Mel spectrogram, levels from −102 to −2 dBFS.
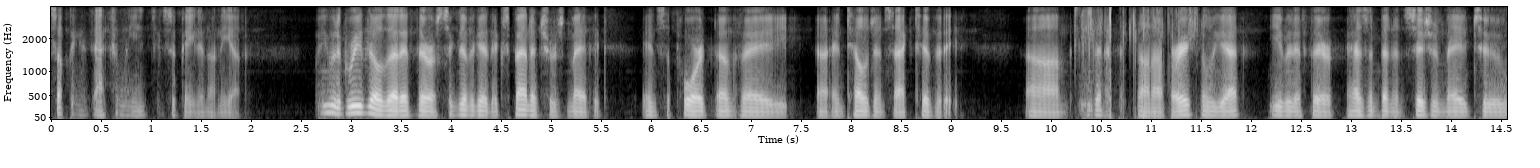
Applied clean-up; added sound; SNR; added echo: neural separator model SepFormer WHAMR!.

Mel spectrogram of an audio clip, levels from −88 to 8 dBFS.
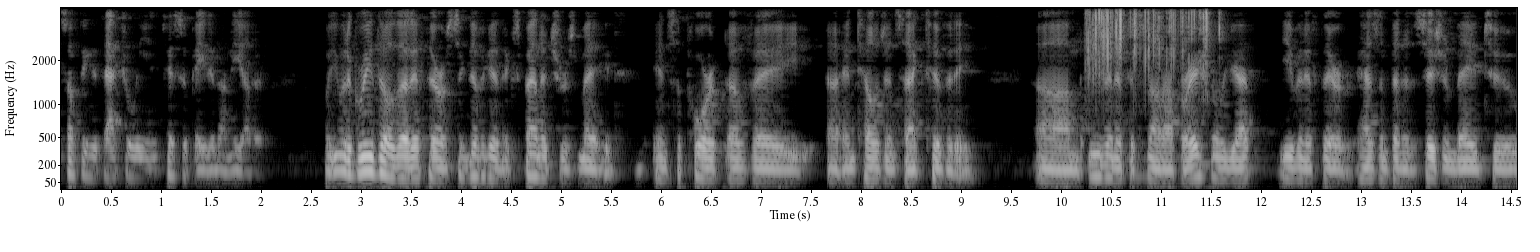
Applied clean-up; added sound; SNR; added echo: classical method WPE with log-MMSE.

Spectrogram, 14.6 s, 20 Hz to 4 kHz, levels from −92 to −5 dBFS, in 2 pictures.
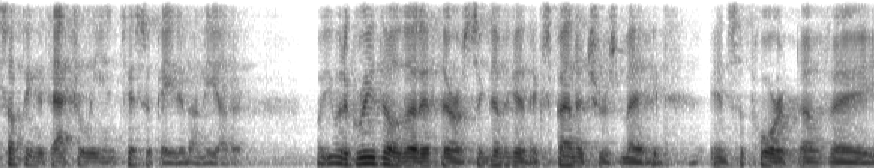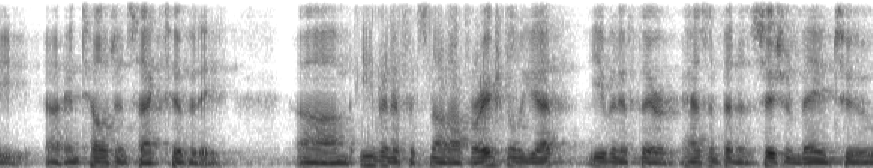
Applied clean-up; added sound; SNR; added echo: neural separator model SepFormer DNS4.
